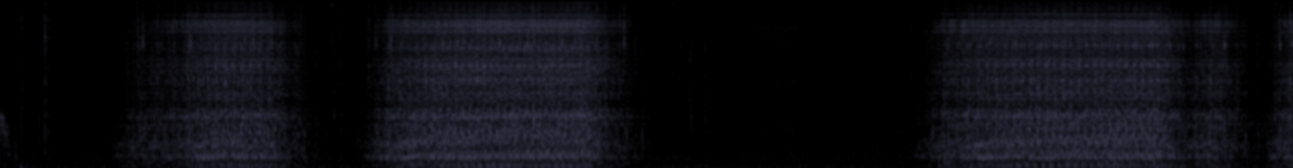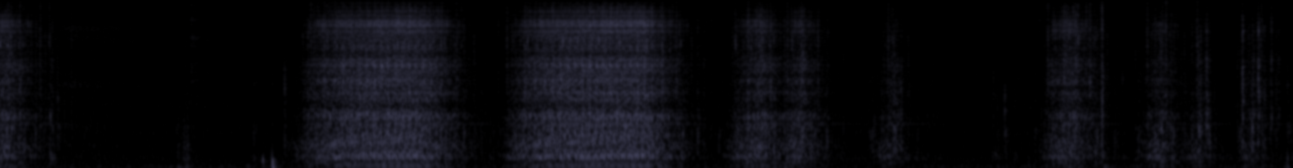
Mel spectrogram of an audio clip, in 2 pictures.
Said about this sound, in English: we're going to stitch through all of these layers now. Let's see if the vintage singer can handle the layers.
